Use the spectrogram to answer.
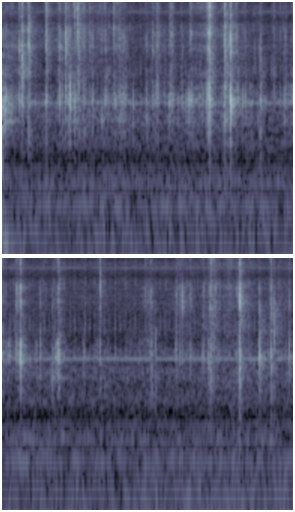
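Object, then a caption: Clear cellophane wrapping sheet. A clear cellophane wrapping sheet, pleated like an accordion, is compressed and crinkled by fingers held in the hands. It gives a steady stream of quiet, dry, bright crackles and crinkles. Sharper, louder snaps stand out at a few moments.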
